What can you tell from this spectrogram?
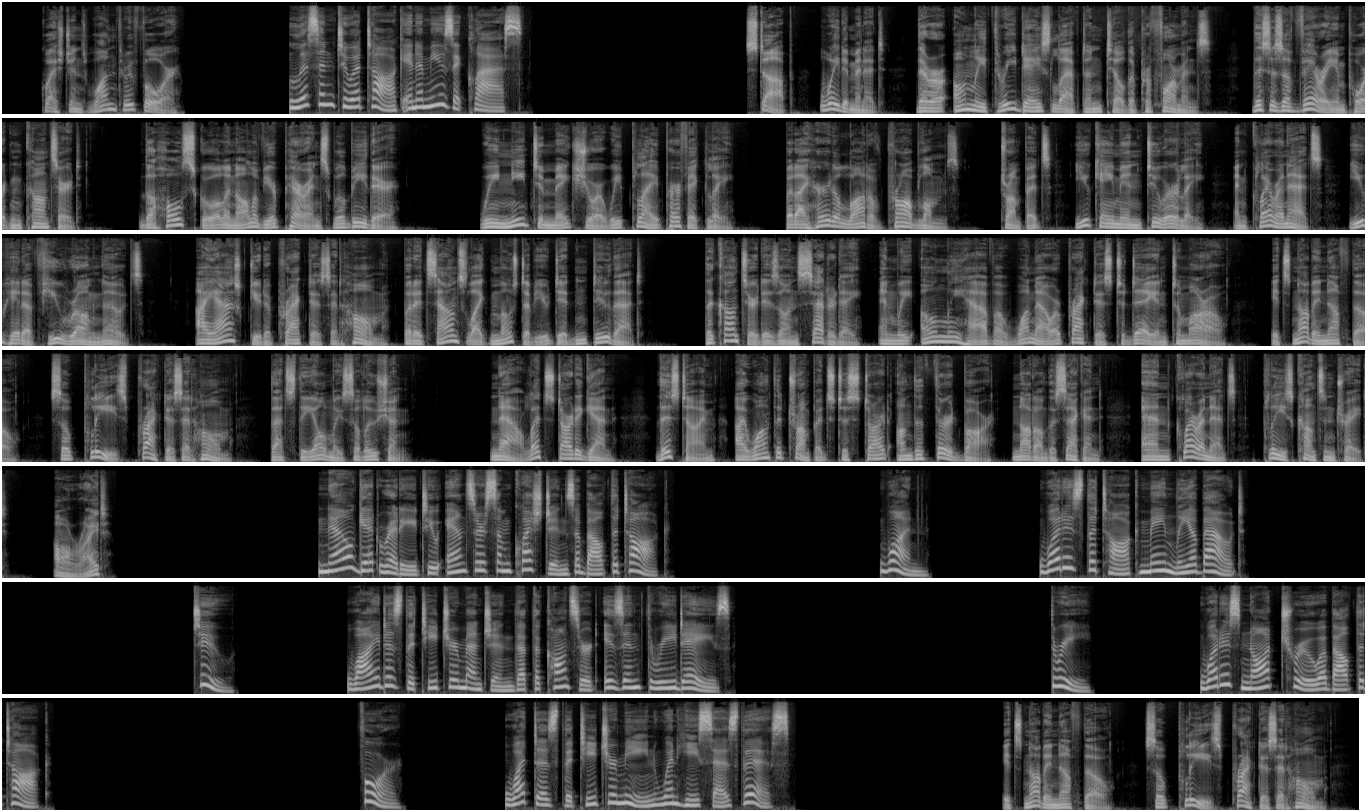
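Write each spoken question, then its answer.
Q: What is the talk mainly about?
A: The teacher tells the band they need more practice before the concert

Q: Why does the teacher mention that the concert is in 3 days?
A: To show there is very little time left, so they must improve quickly

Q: What does the teacher mean when he says this?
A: Class practice time is not enough, so students must practice at home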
